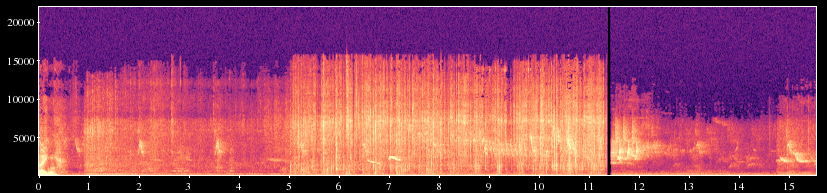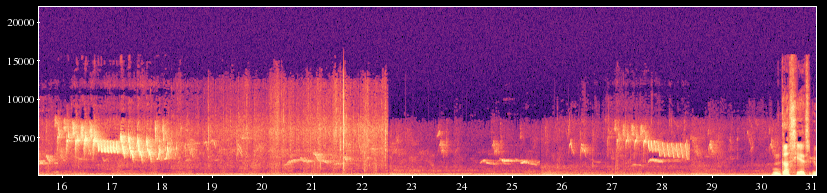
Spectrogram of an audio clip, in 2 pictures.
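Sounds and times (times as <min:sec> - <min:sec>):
small birds singing and chirping: 0:00.0 - 0:31.0
steady low rumble: 0:00.6 - 0:31.0
bird trill: 0:24.4 - 0:31.0.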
